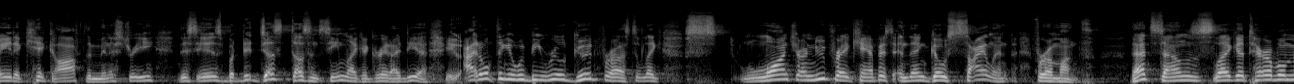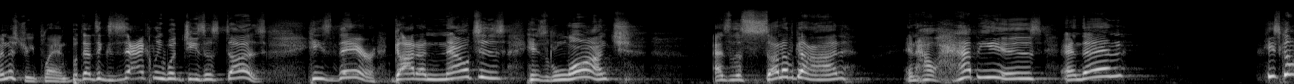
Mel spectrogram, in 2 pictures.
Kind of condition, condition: setting, large echoing room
